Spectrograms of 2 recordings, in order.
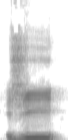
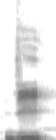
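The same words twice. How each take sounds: First: The consonant is hissy, close to sh. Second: The consonant is a hard, voiced j. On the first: The speaker calls it wrong. "mengucapkan jim dekat dengan shin" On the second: The speaker calls it right. "Yang benar adalah mengucapkan huruf jim dengan syiddah dan jahar"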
